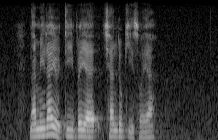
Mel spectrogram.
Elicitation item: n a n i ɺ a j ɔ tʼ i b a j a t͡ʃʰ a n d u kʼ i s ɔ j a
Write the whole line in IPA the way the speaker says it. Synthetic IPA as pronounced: n a m i ɺ a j ɔ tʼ i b ɛ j a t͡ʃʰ a n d u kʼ i s ɔ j a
